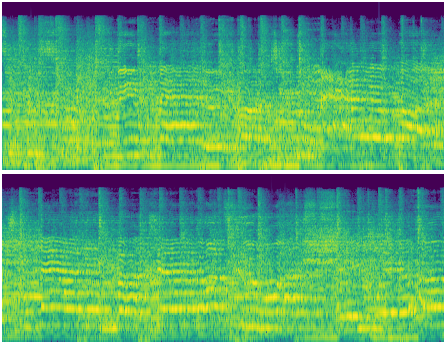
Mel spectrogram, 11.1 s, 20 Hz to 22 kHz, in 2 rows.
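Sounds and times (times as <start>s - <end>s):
acoustic guitar: 0.0s - 11.0s
drum kit: 0.0s - 11.0s
woman singing: 0.0s - 11.0s.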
